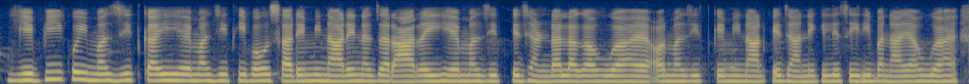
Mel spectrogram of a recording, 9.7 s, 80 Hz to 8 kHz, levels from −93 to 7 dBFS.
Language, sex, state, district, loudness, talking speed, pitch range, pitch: Hindi, female, Bihar, Jamui, -17 LUFS, 210 wpm, 190-210 Hz, 195 Hz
